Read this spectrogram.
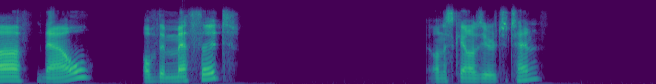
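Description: A man speaks calmly through a microphone, as if explaining.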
